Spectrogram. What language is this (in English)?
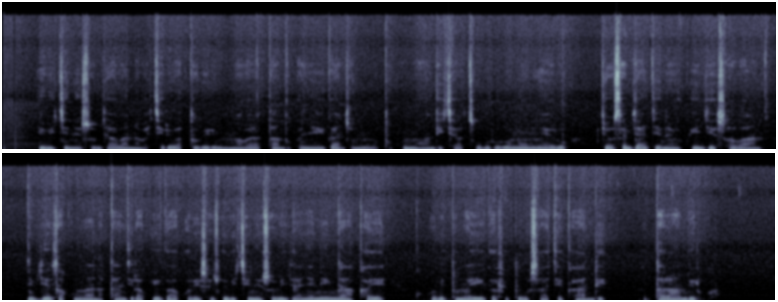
Kinyarwanda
